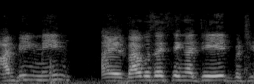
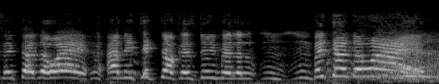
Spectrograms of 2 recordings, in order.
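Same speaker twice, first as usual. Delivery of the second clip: higher, rising theatrical outrage; mounting indignation; 6 semitones higher than usual. Acted. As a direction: build to an aggrieved climax. Indignant escalating list of bystanders.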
